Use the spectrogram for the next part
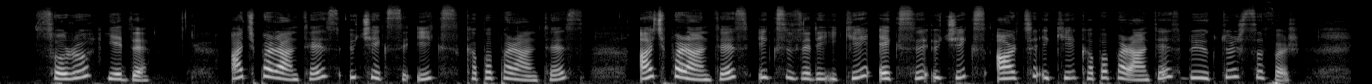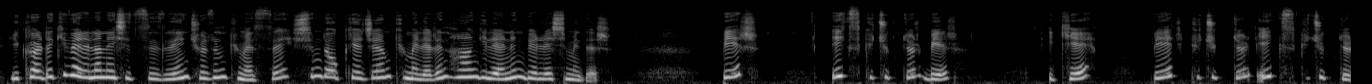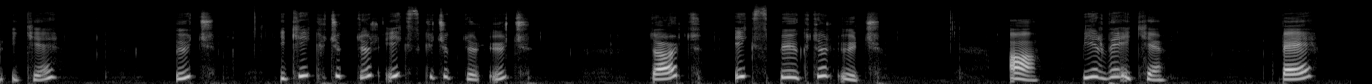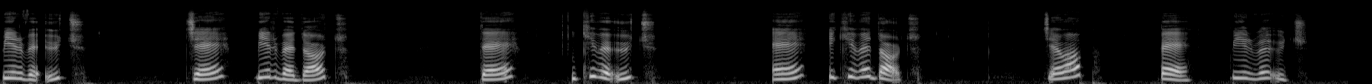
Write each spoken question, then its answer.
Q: Yukarıdaki verilen eşitsizliğin çözüm kümesi şimdi okuyacağım kümelerin hangilerinin birleşimidir?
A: Cevap B. 1 ve 3.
